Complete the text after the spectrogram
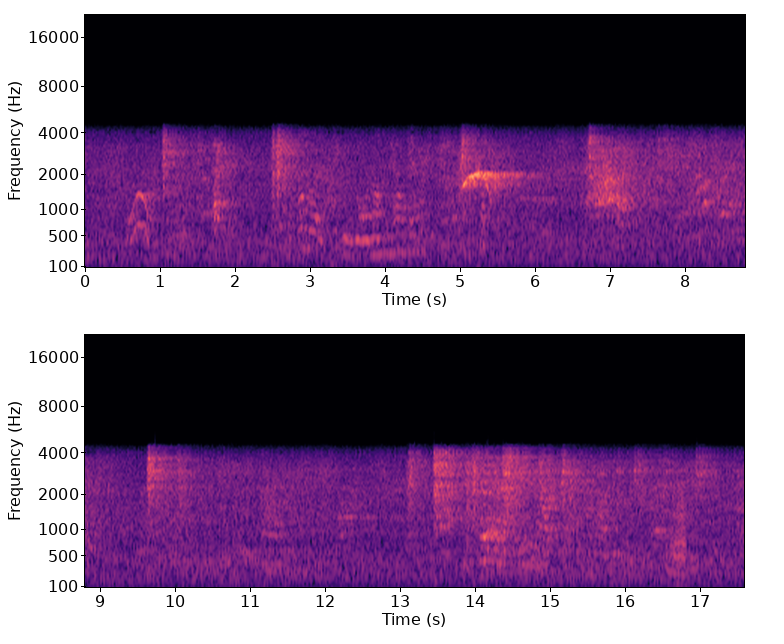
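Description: Hockey sticks clatter and knock against the puck.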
